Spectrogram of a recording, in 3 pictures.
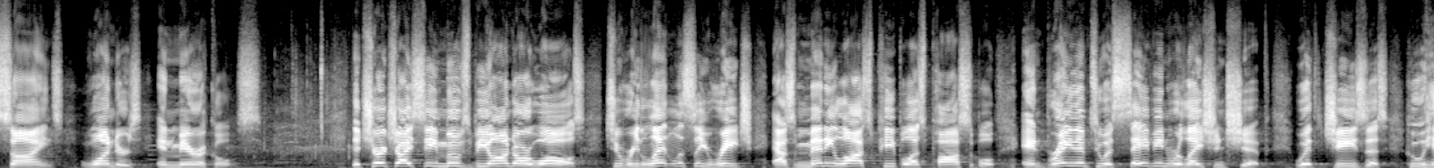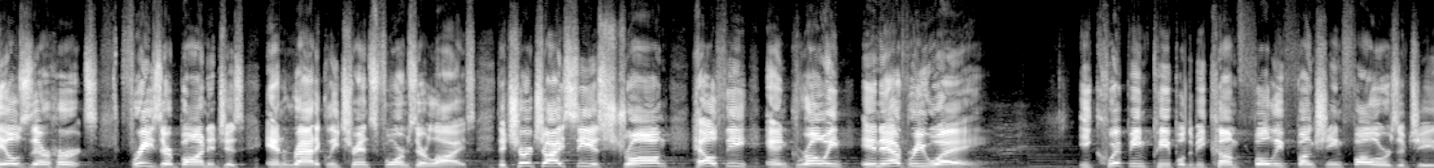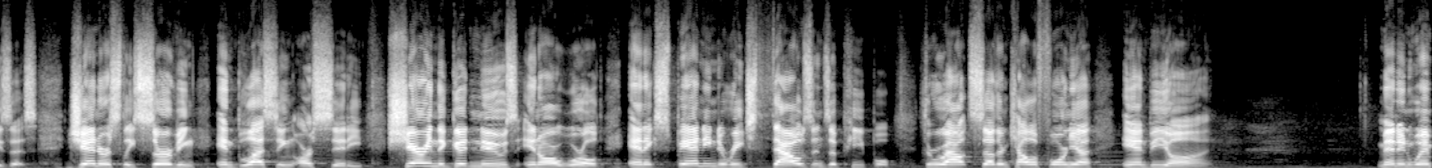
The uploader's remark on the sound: preached on January 30th at the 11:30AM service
